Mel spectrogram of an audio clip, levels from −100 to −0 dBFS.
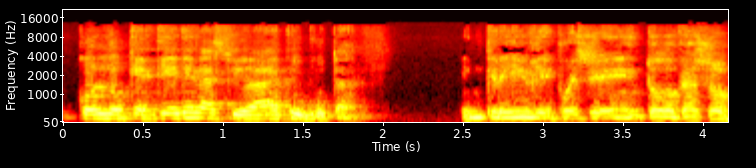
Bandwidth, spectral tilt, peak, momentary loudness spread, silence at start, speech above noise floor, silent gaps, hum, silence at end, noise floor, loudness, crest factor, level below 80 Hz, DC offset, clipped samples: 13 kHz; -4.5 dB/octave; -4 dBFS; 6 LU; 0.1 s; 37 dB; none; none; 0 s; -53 dBFS; -17 LUFS; 12 dB; -58 dBFS; under 0.1%; under 0.1%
